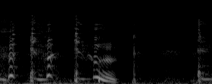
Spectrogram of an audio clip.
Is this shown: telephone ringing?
no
